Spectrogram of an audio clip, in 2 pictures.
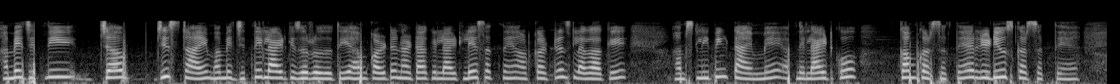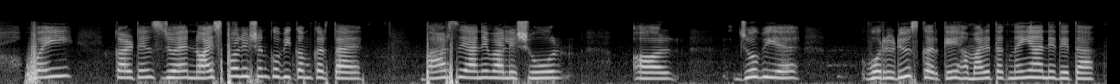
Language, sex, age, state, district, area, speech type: Urdu, female, 18-30, Uttar Pradesh, Mau, urban, spontaneous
